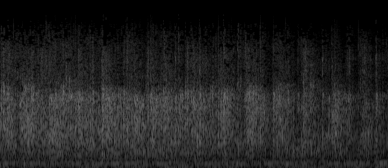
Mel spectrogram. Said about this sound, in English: And so so it's evident they want to be members of Calvary. They want to help serve here. And get a round of applause this morning.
